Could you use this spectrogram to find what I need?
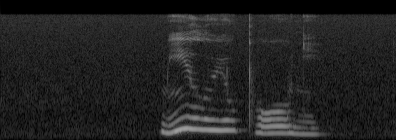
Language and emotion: Russian, sad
